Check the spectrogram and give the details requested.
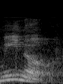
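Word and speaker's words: comino: gotta clean that one kumino is the uh spanish pronunciation of that oregano does oregano go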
